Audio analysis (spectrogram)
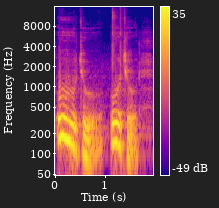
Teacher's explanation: the second hamza is exchanged with a waw in this case, and that waw is to be lengthened for a duration of 2 units, similar to that of the natural original med.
